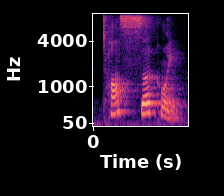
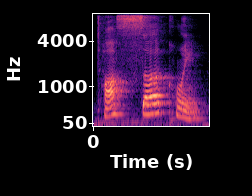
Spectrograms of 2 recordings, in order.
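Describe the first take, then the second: The two takes are said the same way.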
